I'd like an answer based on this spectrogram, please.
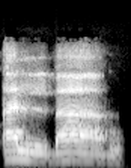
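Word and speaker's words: البابُ: इसी तरीके से मून लेटर जो हैं, जो हरूफ कमरिया कहलाते हैं, तो वो जो हैं उनमें लाम नहीं, लाम पढ़ा जाता है। जैसे बा हरूफ कमरिया में है तो अल बाबू, हमजा हरूफ कमरिया में तो अल उम, अल अबू, अल अखु, अल उख्तु, सब इस तरह से करेंगे।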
